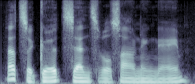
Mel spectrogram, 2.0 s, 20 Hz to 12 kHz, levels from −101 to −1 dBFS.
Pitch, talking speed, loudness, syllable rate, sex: 100 Hz, 185 wpm, -20 LUFS, 5.0 syllables/s, male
